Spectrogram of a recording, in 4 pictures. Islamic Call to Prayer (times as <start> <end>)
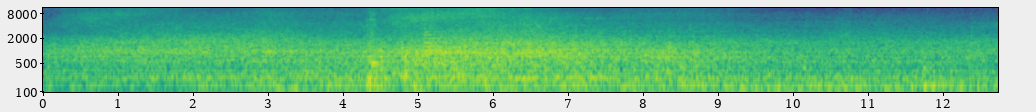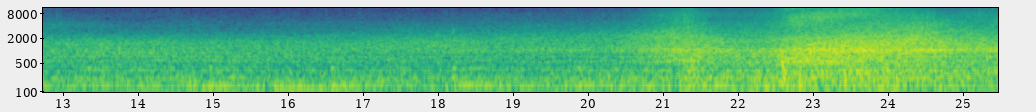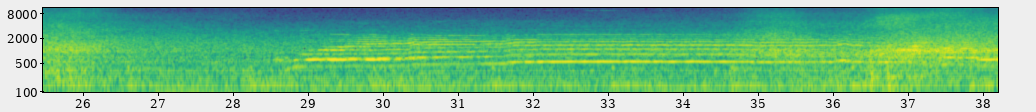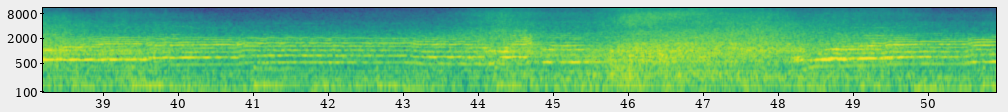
28.0 50.9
